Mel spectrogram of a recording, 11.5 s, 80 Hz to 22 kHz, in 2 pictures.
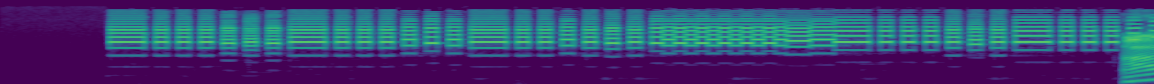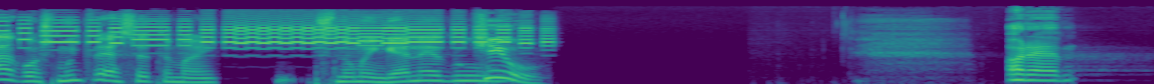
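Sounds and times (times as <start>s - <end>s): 
mobile phone ringtone playing an electronic classical tune: 0.6s - 8.6s
speech: 5.6s - 8.6s, 10.8s - 11.2s.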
